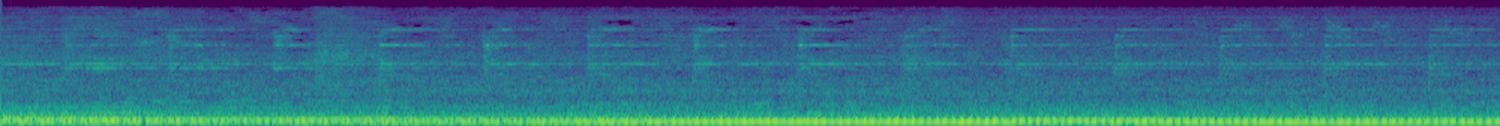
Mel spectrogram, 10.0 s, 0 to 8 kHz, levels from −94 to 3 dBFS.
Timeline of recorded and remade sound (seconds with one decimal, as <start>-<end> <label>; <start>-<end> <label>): 0.0-6.7 remade; 6.7-10.0 recorded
